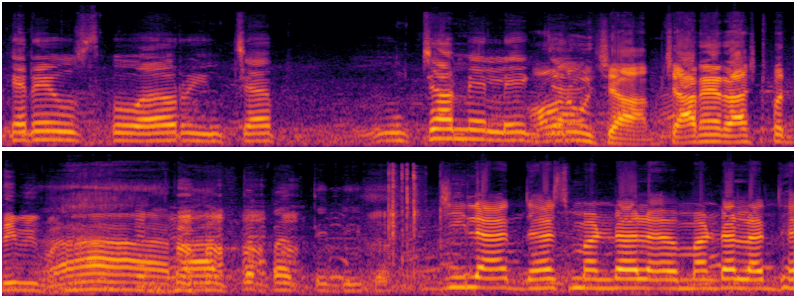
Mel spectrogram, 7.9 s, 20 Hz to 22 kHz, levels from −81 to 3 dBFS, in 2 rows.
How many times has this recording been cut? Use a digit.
1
